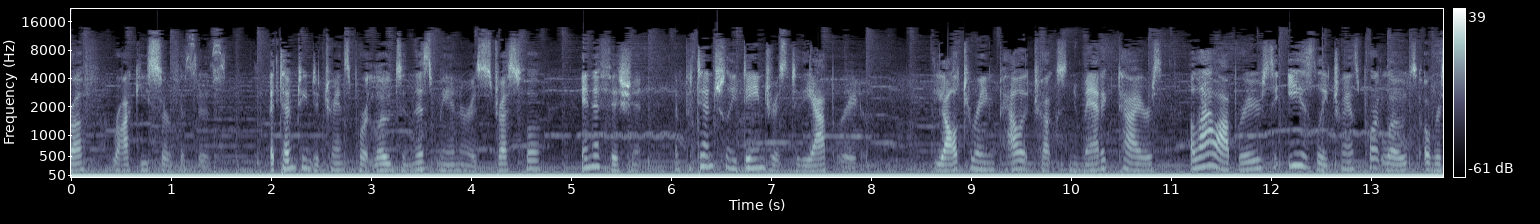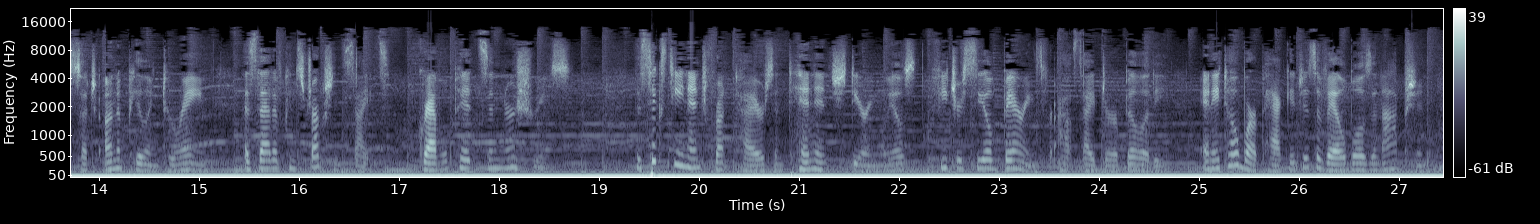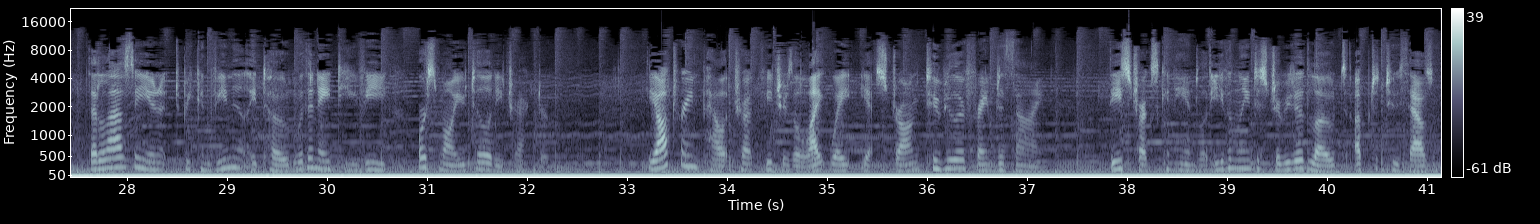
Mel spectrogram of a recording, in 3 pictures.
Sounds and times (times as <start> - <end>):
Speech: 0.0 - 7.9, 8.6 - 18.7, 19.4 - 32.2, 33.2 - 37.2, 37.8 - 41.1
Music: 0.0 - 41.1.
